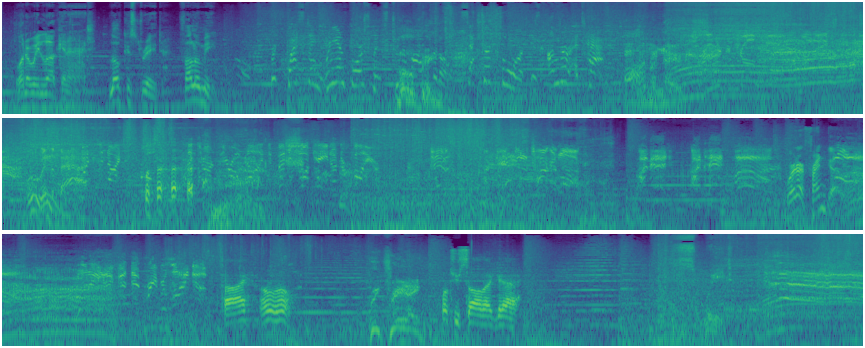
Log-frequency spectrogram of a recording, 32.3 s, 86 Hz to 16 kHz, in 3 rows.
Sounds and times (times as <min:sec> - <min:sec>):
Music: 0:00.0 - 0:32.2.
